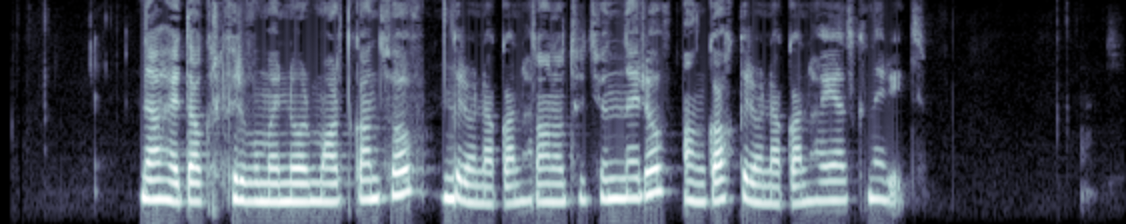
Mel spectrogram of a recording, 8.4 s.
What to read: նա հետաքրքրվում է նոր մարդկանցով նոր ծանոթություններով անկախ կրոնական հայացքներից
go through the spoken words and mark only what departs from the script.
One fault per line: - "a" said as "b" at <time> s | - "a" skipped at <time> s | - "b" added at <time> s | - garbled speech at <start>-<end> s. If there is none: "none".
- "նոր" said as "կրոնական" at 3.4 s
